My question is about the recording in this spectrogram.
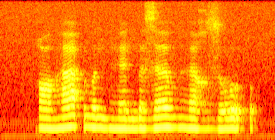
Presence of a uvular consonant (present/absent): present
